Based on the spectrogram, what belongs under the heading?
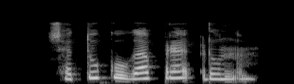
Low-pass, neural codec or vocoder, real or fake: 7.2 kHz; none; real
